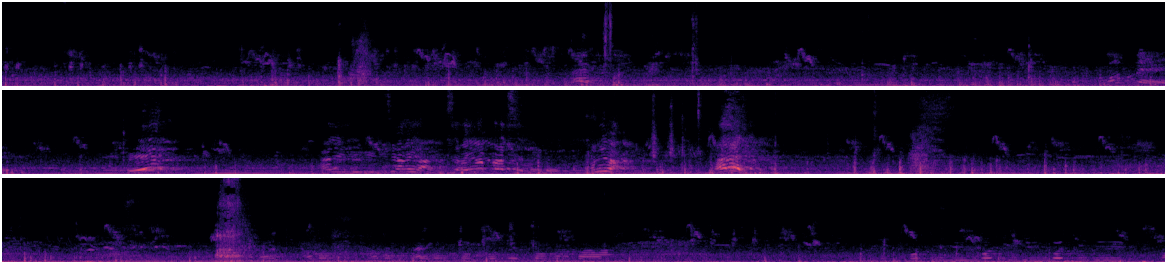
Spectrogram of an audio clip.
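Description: Horses cantering on a sand arena, hooves thudding on the sand, with indistinct voices.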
